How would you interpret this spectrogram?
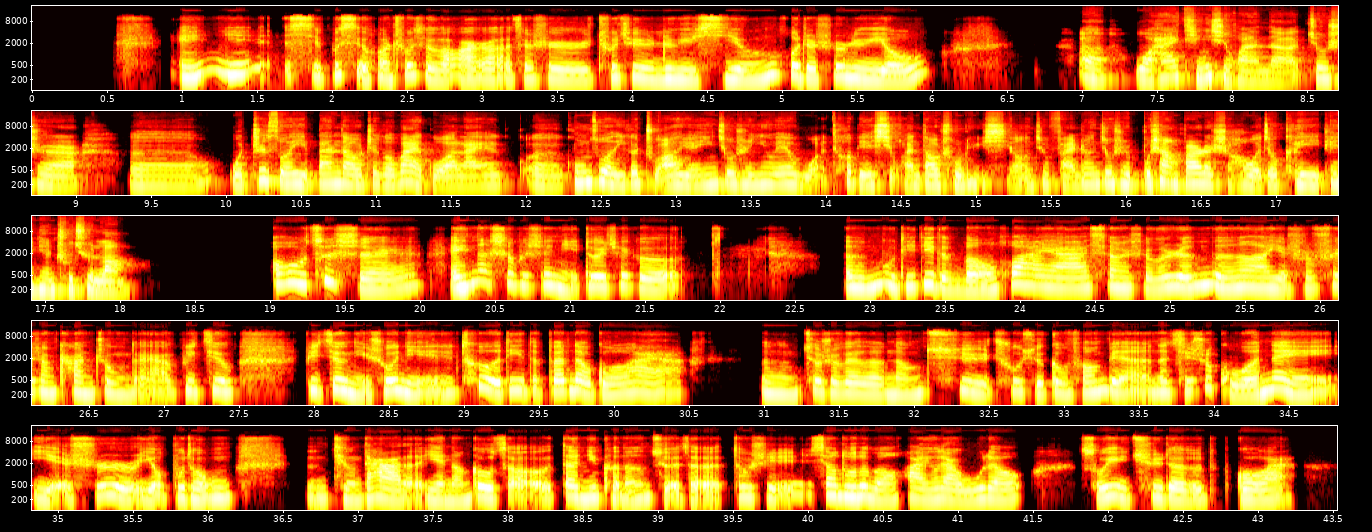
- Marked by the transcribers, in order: lip smack
- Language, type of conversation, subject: Chinese, podcast, 旅行教给你最重要的一课是什么？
